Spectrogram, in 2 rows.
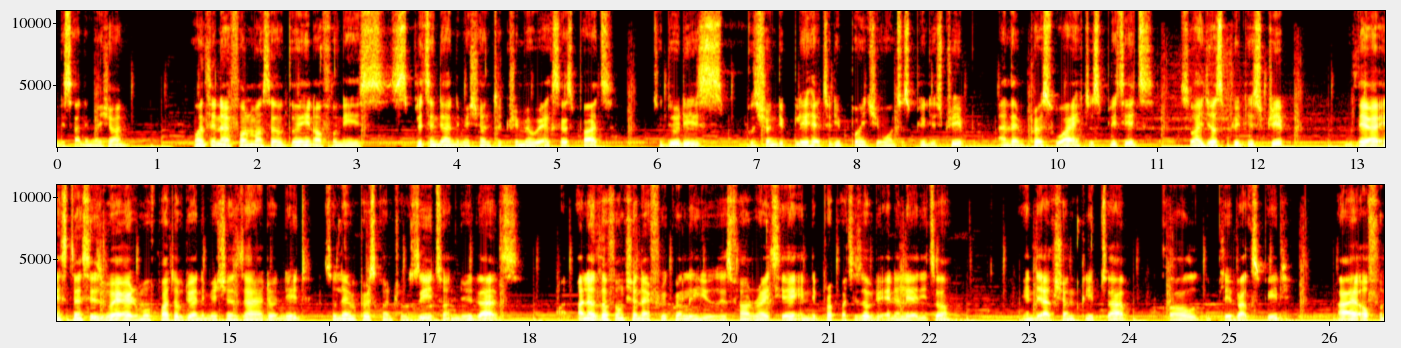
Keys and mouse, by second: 4.3-7.7 drag, 9.1 y, 11.4 click, 13.2 Delete, 15.8 ctrl+z, 16.5 ctrl+z, 17.5 ctrl+z, 20.3 click, 23.5 click.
